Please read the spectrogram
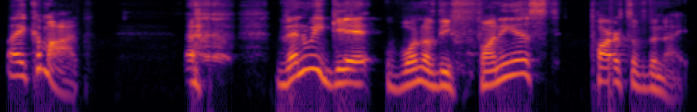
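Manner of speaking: ordinary talk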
